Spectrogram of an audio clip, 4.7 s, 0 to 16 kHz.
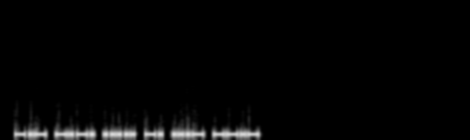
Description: Morse code, heard as a keyed tone, about 34 wpm, 700 Hz. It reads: KC5NVQ
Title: USA Call Signs - 6 Characters - Repeated 2x - 35wpm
